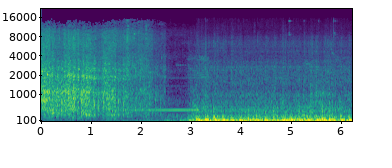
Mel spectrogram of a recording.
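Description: Passenger express train running slowly through a station: wheels clattering over the rails. About three seconds in, a heavy, steady low rumble sets in and continues.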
